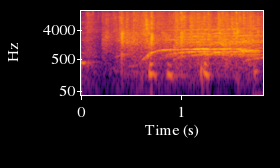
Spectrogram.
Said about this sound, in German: Lang anhaltender Applaus für Mascha Gessen.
